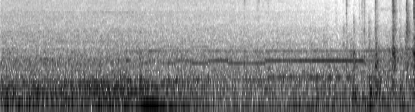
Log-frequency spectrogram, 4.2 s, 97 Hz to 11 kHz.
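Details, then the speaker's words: 2005 Chevrolet Venture with Braun Entervan II conversion, about 48,000 miles, conversion button pressed: steady motor whir as power ramp stows and sliding door closes, light tones and soft clunks as door latches; normal operation. "got a button right here press this button here and what's going to end up happening if you look over here the ramp's going to come up the door's going to"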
